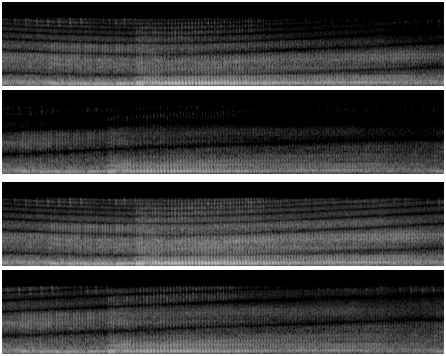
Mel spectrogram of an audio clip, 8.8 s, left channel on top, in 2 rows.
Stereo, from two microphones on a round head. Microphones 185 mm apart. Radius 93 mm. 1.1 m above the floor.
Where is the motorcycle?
5° left (ahead or behind); by 8.8 s 75° right (ahead or behind).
